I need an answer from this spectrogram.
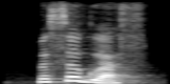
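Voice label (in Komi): ме сӧглас, Komi, female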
